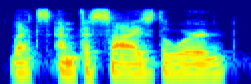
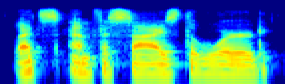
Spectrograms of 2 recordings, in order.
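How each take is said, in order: No difference in how they are said.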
